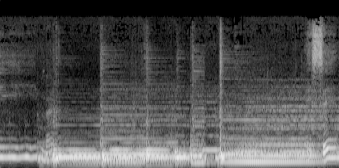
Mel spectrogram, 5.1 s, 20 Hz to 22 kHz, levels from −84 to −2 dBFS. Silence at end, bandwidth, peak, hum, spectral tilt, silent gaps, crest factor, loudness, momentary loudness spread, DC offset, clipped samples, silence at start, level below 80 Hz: 0 s; 15.5 kHz; -2 dBFS; none; -6 dB/octave; none; 14 dB; -17 LUFS; 5 LU; under 0.1%; under 0.1%; 0 s; -50 dBFS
